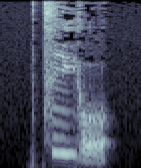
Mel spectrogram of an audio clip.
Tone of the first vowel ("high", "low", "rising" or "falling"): high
